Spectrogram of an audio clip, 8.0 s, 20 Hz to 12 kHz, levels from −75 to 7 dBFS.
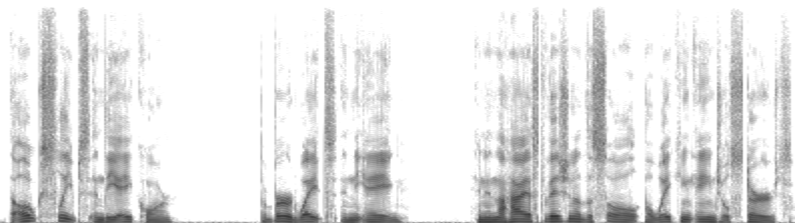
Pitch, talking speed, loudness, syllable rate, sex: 115 Hz, 180 wpm, -19 LUFS, 4.8 syllables/s, male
